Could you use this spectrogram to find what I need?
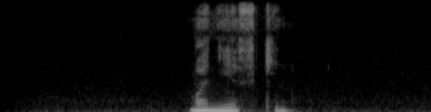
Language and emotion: Russian, neutral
